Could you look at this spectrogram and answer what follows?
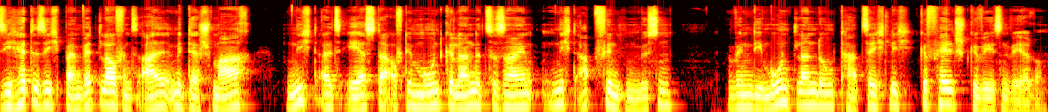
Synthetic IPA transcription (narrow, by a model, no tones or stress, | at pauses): ziːɦɛtəzɪçb̥aɪmvɛtlaʊfɪnsʔa̰lmɪt̚d̥eːɐʃmaːχ | nɪçtalsʔeːɐstɐ̰ʔa̰ʊfd̥eːmːoːntɡ̥əlandət̚t͡suzaɪnːɪçtʔapfɪndn̩mʏsn̩ | vɛndiːmoːntlandʊŋtʰaːtz̥ɛçlɪçɡ̥əfɛlʃt̚ɡ̥əveːzn̩vɛ̰ːʁə̰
